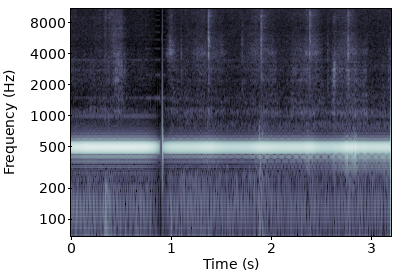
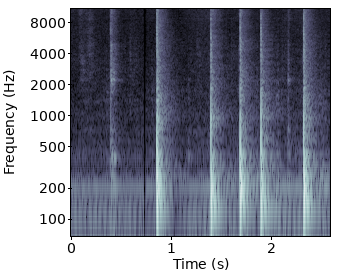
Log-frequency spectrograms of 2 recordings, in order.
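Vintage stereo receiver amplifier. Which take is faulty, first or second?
second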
